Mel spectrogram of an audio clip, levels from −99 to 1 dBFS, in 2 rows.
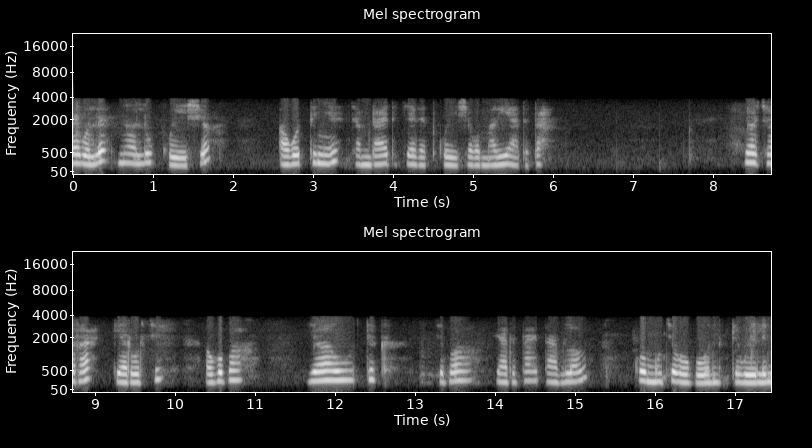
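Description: No faults found: the speech occupies the standard telephone band of about 200 Hz to 3.4 kHz with nothing above about 3.7 kHz, which fits ordinary G.711 A-law telephone coding at 64 kbps.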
